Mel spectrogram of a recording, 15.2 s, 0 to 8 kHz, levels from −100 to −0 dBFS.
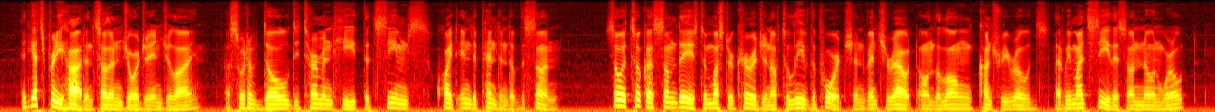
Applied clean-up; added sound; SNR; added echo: none; none; none; none.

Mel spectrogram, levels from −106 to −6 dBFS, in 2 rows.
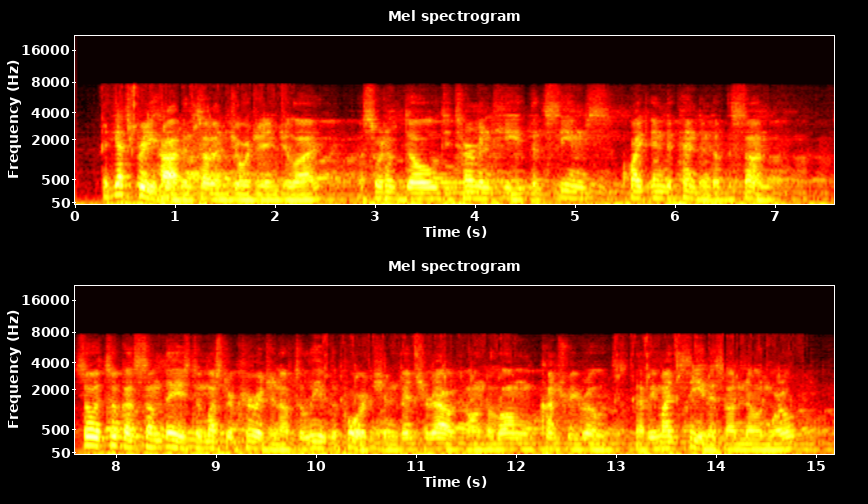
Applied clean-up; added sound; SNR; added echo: neural separator model SepFormer DNS4.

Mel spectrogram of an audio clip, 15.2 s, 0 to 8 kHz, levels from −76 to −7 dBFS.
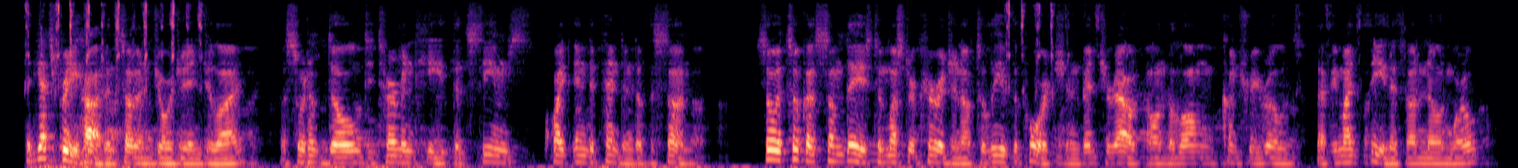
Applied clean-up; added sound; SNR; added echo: neural mask model DeepFilterNet 3.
